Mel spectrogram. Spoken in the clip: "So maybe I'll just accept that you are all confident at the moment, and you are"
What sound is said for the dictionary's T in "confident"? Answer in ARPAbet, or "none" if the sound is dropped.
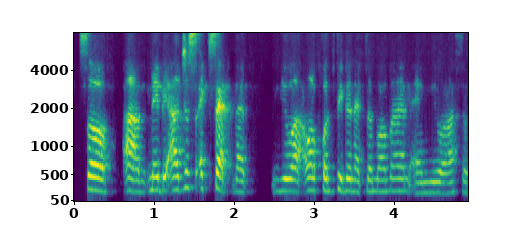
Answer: none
